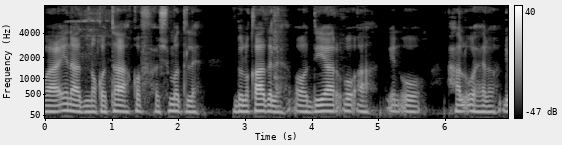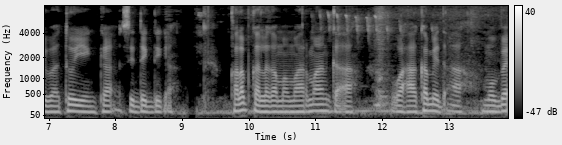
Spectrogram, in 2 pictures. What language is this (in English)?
Somali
